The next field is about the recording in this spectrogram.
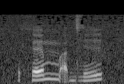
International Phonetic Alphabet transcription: xɛmːa̰ d͡zɪ

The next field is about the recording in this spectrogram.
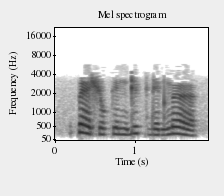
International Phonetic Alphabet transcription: pɛʃokeŋ dykded ŋœ

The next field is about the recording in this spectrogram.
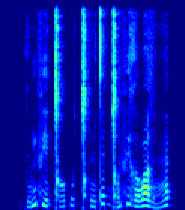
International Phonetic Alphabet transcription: kɛ̤˩˥mfʲæ˨˩˦ǀɔ̤˩˥ pṳ˨ ǀʰɛ̤˨˩˦tɛ̤˦ɡ͡ǀɔ̤˩˥ fʲu˦˨ɣʌ˨βɑ˦˨ zæ̤˩˥

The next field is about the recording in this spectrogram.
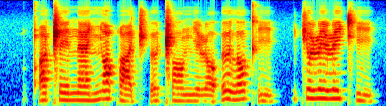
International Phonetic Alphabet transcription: qʼɵ˨ǁe˨næ˨ ɲɔ˦qʷæ˨ t͡ʃʼɵ˨ǁɔ˨ ŋi˨ɭɔ˨ ʔɵ˦˨lɔ˦kʼi˨ | cɵ˦ɭe˦ɭe˦ cʰi˨

